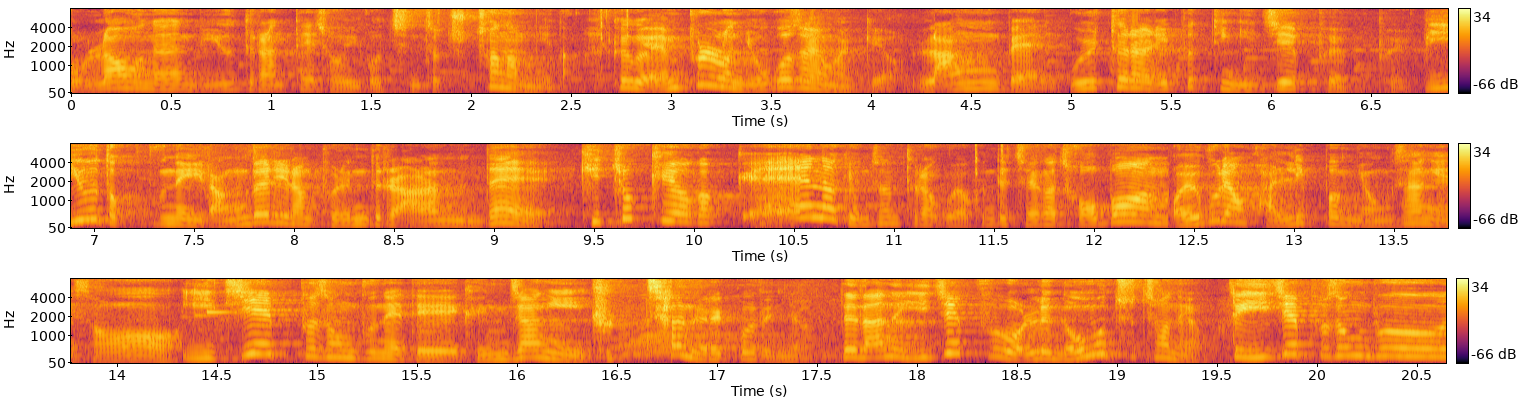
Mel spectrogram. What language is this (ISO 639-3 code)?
kor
